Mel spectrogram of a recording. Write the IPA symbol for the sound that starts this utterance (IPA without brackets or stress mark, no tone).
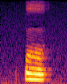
k͡p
